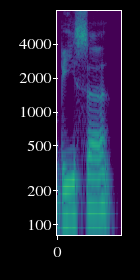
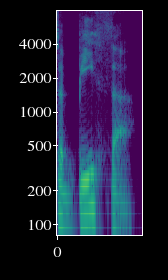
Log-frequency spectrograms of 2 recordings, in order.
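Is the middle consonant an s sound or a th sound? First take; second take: s; th. First: The middle consonant is a plain s sound. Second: The middle consonant is a th sound. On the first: "how we would call Ibiza" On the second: "they say like a T H"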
